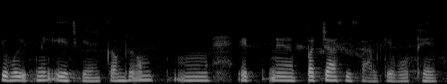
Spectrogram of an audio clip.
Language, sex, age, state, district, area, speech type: Urdu, female, 30-45, Uttar Pradesh, Shahjahanpur, urban, spontaneous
